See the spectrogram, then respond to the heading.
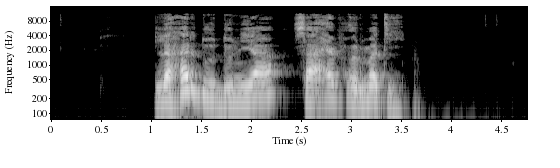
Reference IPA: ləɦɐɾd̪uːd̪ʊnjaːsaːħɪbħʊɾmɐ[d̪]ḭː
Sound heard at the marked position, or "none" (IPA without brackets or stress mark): t̪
